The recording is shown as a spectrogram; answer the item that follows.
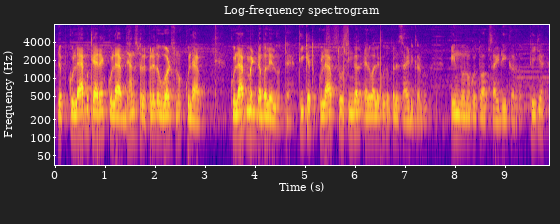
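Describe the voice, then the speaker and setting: A man's voice: mid-range voice, fairly even intonation, quick pace, a little hiss or hum, rough recording. A man teaching English vocabulary for an exam, explaining in a casual way and spelling words out letter by letter. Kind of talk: exam-prep vocabulary lesson.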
